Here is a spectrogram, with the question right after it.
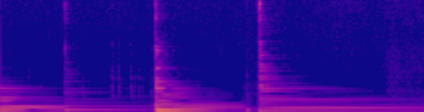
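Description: A ukulele is plucked slowly, with a few single notes including the open C string, each ringing out and decaying, close and clear with no voices.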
